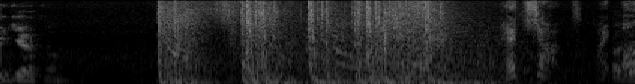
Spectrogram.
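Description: Rapid gunshots crack in a quick burst.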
